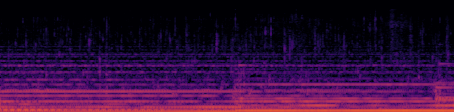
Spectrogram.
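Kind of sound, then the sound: nature, river water flowing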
